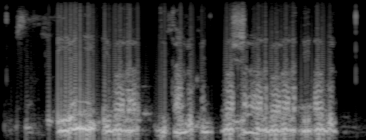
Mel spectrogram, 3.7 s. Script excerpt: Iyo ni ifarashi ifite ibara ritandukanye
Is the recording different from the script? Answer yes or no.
yes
